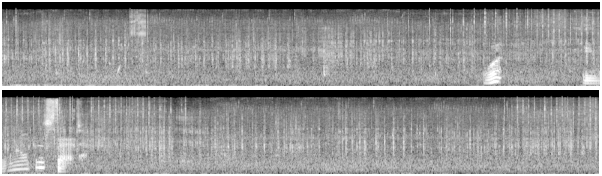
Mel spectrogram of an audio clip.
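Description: A fishing reel clicks rapidly as the line is wound in.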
